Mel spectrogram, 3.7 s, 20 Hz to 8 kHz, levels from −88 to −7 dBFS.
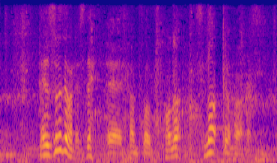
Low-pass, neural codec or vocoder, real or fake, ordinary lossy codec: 7.2 kHz; codec, 16 kHz, 1.1 kbps, Voila-Tokenizer; fake; none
